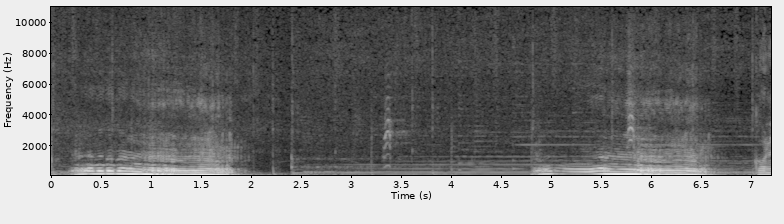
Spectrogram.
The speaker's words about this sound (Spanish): el rugido del león se puede escuchar a 8 kilómetros de distancia. El rugido es su forma de comunicarse.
